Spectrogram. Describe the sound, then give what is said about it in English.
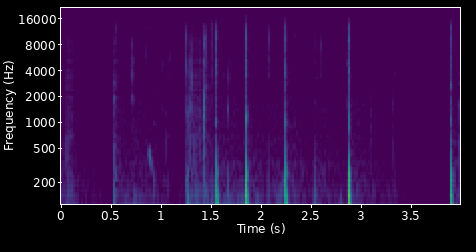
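Teeth chomp together in a quick, irregular series of sharp clicks, about a dozen in all, with no talking, a mouth imitation of ice cubes clinking in a glass of iced tea. “I was trying to think of how I could make like a clicking noise. So I just like chomped my teeth together.”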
